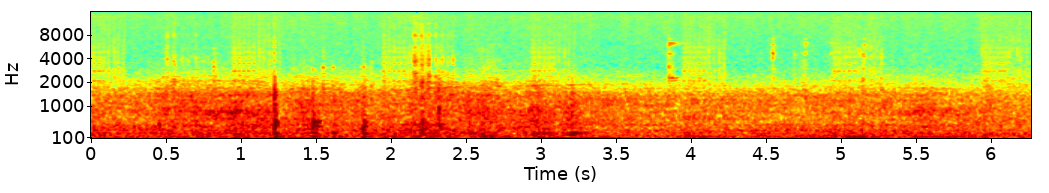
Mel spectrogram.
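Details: 2008 Ford Mondeo MK4, front suspension over speed bumps: a few sharp clunks and creaks from the front over low road rumble. Nothing looks loose with the wheels off, so the source is not yet found.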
